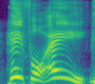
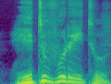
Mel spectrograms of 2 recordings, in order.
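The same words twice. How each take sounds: First: It is said in a Chinese accent. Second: It is said in a Japanese accent.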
